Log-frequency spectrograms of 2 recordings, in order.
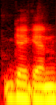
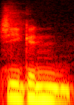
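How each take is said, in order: First: The name is said with altered sounds. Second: The name is said in its usual form. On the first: This is a running joke in the dub. The speaker calls it wrong. "mispronounces the names" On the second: This is the character's real name. The speaker calls it right. "he calls Jigen"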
